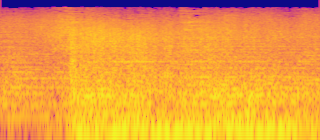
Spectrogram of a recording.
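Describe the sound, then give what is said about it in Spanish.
A missile launch explosion effect in a dramatized military scene; after a brief quiet lead-in, a loud, deep rumbling roar kicks in abruptly and holds steady to the end. “Señor, ya han disparado todos los misiles.”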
